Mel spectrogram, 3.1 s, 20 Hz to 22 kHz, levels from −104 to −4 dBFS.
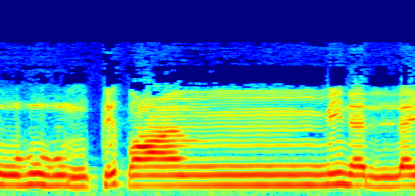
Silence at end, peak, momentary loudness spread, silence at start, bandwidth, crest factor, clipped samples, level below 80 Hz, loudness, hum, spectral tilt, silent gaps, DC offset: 0 s; -4 dBFS; 7 LU; 0 s; 4.8 kHz; 14 dB; under 0.1%; -56 dBFS; -18 LUFS; none; -8.5 dB/octave; none; under 0.1%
